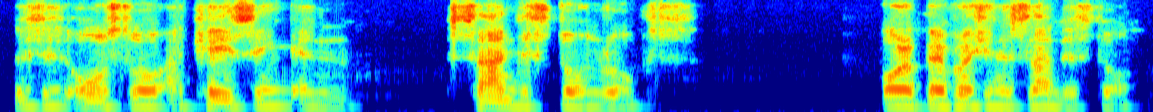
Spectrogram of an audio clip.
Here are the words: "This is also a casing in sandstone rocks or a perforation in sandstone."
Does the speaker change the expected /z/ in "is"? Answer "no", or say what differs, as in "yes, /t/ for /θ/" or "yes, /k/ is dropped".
no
